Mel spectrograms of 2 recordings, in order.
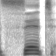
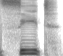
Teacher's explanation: the difference between the short vowel in sit and the long vowel in seat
